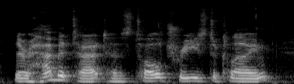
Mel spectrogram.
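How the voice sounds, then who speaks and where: Pitch variation is ordinary. Music plays in the background. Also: man. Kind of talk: children's book read aloud.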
